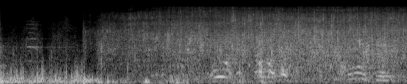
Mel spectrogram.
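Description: Water splashes as a young man steps into a pool.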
